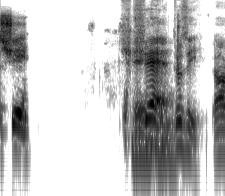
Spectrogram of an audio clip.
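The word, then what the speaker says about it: Schär: I think Fabian actually pronounces his own name as Shea.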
